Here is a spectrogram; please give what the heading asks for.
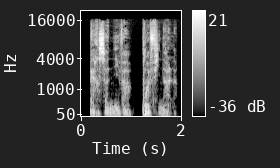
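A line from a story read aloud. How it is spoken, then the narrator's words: Mutter. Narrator (French): marmonna Mike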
